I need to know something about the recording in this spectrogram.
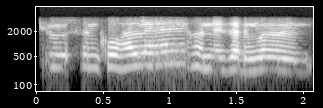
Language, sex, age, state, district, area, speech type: Bodo, female, 30-45, Assam, Chirang, rural, conversation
